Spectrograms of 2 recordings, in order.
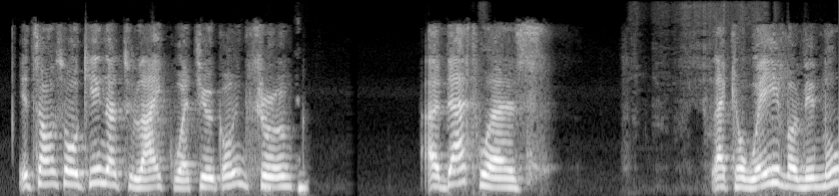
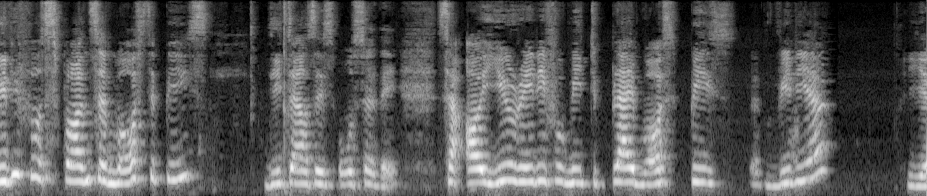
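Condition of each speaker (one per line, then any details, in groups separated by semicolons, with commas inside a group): Cerebral palsy; lifelong; age 45, childhood physiotherapy
No condition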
